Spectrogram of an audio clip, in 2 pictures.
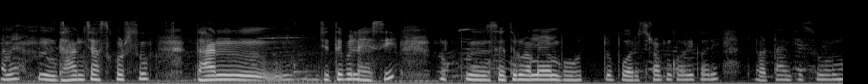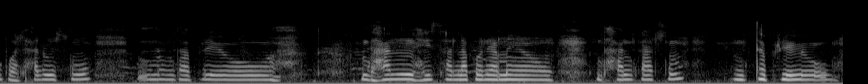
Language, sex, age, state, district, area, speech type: Odia, female, 18-30, Odisha, Balangir, urban, spontaneous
